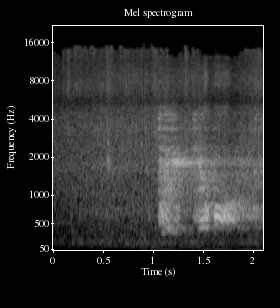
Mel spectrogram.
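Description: A hushed pool, then about a second in the starter's call to take marks rings out over the pool's loudspeakers.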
